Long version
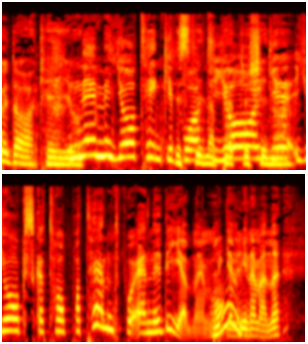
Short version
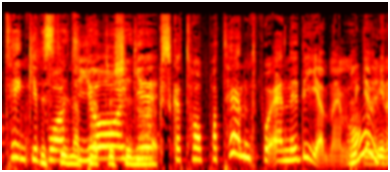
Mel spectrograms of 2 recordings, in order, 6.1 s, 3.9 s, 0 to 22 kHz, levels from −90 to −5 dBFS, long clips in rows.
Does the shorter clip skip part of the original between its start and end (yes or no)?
yes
